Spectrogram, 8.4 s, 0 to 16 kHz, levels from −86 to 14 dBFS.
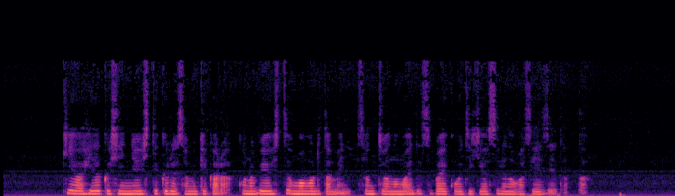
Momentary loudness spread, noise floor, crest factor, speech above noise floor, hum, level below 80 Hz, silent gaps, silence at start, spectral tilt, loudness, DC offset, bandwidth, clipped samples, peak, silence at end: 8 LU; -55 dBFS; 18 dB; 34 dB; none; -54 dBFS; none; 0.8 s; -8 dB/octave; -22 LUFS; under 0.1%; 11 kHz; under 0.1%; -4 dBFS; 0.7 s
